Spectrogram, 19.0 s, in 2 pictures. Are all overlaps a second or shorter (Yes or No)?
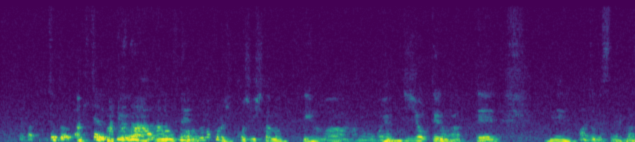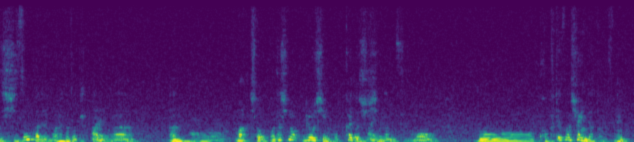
No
